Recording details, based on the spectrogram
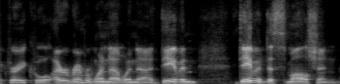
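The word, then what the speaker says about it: Dastmalchian: I remember when David Desmalchin actually taught me how to say his name by saying that a friend of his came up with the phrase "the small chin." So if you're wondering how to pronounce that actor's name, then that's how it's done.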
